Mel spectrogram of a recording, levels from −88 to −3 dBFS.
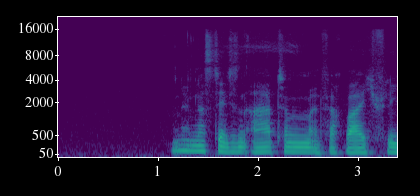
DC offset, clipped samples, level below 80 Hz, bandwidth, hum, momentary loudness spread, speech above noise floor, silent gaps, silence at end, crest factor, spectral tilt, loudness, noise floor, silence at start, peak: under 0.1%; under 0.1%; -66 dBFS; 16 kHz; none; 5 LU; 31 dB; none; 0 s; 20 dB; -6.5 dB/octave; -43 LUFS; -73 dBFS; 1.15 s; -24 dBFS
